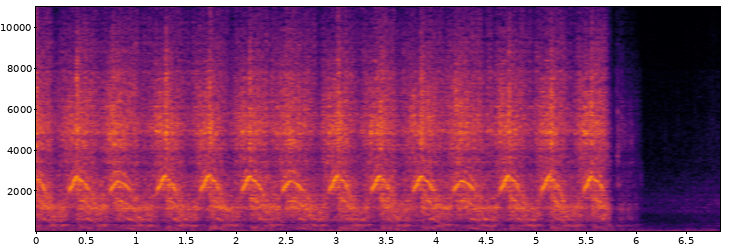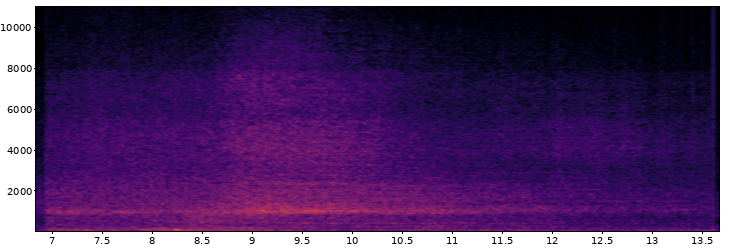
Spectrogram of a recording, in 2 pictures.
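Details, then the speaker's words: 1992 JLG 60H 4x4 boom lift with the Ford LSG 423 gas engine, non-starting: the starter drags the engine over slowly and laboriously. Slow, hard cranking; the start button seems to stick, and the starter is later found to be faulty. "still definitely turning over hard I don't know let's just keep trying it though"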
